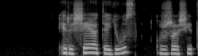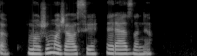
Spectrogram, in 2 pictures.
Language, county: Lithuanian, Kaunas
